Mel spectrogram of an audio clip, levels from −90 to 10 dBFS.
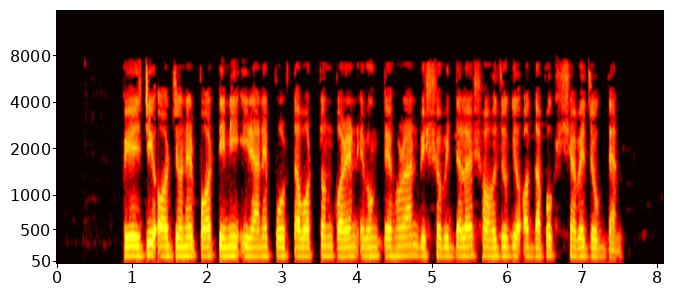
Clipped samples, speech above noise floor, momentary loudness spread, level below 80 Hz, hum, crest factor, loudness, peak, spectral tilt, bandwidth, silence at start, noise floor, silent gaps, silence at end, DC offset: under 0.1%; 57 dB; 6 LU; -52 dBFS; none; 16 dB; -16 LUFS; 0 dBFS; -5.5 dB/octave; 7.8 kHz; 0.9 s; -73 dBFS; none; 0.6 s; under 0.1%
